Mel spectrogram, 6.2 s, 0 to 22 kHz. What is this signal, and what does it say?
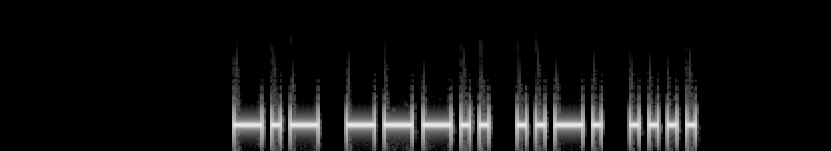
Morse code, heard as a keyed tone, about 17 wpm, 700 Hz. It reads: K8FH
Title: USA Call Signs - 4 Characters - Repeated 3x - 17wpm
